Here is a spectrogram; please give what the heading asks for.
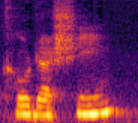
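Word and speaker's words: קדשים: And in the book it says this, the next one, the plural, is supposed to be pronounced Kodashim, I don't know why you had that O vowel sound there.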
